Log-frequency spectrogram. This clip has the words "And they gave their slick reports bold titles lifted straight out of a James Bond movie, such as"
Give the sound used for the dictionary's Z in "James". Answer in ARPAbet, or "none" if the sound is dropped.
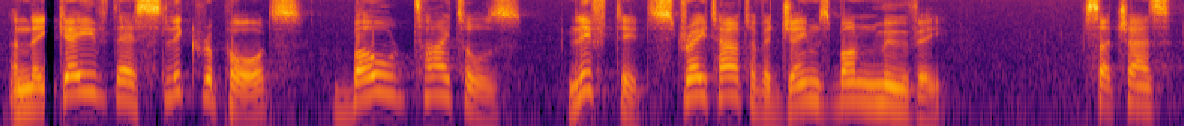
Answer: Z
